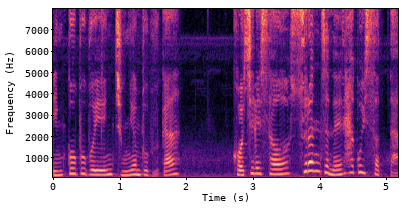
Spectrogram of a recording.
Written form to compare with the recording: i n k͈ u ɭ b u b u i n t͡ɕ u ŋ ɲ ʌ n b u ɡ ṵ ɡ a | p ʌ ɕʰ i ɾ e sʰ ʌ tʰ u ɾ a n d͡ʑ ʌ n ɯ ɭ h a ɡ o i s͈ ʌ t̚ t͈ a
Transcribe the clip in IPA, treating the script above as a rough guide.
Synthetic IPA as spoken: i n k͈ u b u b u i n t͡ɕ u ŋ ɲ ʌ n b u b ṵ ɡ a | k ʌ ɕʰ i ɾ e sʰ ʌ sʰ u ɾ a n d͡ʑ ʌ n ɯ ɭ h a ɡ o i s͈ ʌ t̚ t͈ a

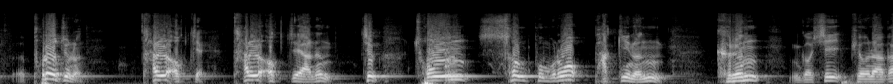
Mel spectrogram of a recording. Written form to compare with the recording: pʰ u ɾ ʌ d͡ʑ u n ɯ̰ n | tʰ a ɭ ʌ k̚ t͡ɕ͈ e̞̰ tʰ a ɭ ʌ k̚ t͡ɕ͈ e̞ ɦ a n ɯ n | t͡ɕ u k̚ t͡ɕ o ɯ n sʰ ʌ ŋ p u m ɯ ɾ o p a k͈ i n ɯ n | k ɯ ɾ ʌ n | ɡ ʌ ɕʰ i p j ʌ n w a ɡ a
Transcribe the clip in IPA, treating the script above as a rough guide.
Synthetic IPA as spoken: pʰ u ɾ ʌ d͡ʑ u n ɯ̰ n | tʰ a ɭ ʌ k̚ t͡ɕ͈ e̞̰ tʰ a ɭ ʌ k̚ t͡ɕ͈ e̞ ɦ a n ɯ n | t͡ɕ ɯ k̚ t͡ɕ o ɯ n sʰ ʌ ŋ pʰ u m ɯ ɾ o p a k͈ i n ɯ n | k ɯ ɾ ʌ n | ɡ ʌ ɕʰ i p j ʌ n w a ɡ a

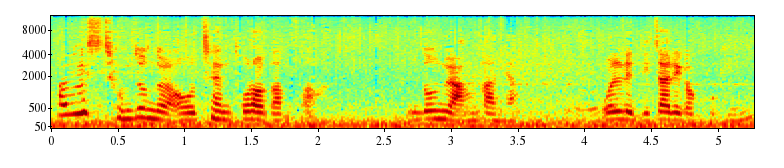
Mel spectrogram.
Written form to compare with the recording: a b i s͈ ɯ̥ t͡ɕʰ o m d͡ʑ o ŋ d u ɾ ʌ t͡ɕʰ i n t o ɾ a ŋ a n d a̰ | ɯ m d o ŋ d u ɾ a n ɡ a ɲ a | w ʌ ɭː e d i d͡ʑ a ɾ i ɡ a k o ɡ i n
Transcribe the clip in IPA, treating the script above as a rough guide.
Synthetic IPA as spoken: a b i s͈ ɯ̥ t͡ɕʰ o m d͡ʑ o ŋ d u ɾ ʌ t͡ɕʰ e n t o ɾ a ɡ a n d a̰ | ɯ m d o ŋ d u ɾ a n ɡ a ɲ a | w ʌ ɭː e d i d͡ʑ a ɾ i ɡ a k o ɡ i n

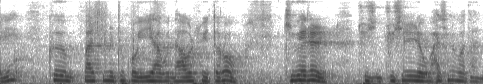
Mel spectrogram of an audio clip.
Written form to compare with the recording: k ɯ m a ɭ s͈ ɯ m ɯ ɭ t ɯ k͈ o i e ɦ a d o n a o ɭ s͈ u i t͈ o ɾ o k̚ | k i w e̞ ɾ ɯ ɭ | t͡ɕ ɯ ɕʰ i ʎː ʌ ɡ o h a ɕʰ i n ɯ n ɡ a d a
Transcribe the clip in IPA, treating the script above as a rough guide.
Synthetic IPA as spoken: k ɯ m a ɭ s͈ ɯ m ɯ ɭ t ɯ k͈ o i e ɦ a ɡ o n a o ɭ s͈ u i t͈ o ɾ o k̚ | k i w e̞ ɾ ɯ ɭ | t͡ɕ u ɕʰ i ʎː ʌ ɡ o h a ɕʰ i n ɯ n ɡ ʌ d a

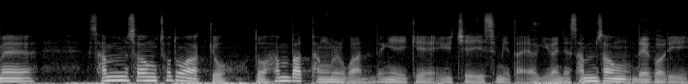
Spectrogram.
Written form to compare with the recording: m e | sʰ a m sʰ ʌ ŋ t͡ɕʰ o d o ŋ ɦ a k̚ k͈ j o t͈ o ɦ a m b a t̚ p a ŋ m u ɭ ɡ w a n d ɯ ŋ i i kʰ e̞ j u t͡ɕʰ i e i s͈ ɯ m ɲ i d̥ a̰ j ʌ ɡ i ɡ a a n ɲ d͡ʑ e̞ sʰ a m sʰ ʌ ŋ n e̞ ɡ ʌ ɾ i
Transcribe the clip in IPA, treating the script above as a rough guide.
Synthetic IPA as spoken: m e | sʰ a m sʰ ʌ ŋ t͡ɕʰ o d o ŋ ɦ a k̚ k͈ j o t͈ o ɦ a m b a t̚ p a ŋ m u ɭ ɡ w a n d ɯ ŋ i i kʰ e̞ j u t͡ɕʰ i e i s͈ ɯ m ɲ i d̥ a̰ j ʌ ɡ i ɡ a i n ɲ d͡ʑ e̞ sʰ a m sʰ ʌ ŋ n e̞ ɡ ʌ ɾ i

